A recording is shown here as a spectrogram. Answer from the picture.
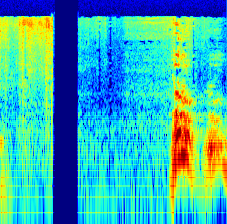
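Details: Great Pyrenees dogs barking together at full strength: after a quiet stretch, two loud, deep, harmonic barks sound in quick succession near the end.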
